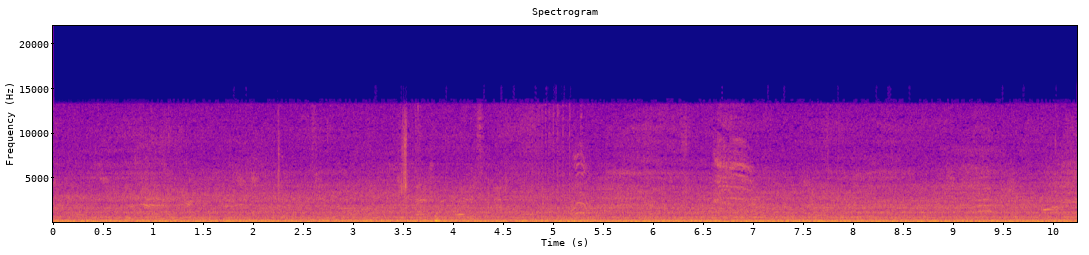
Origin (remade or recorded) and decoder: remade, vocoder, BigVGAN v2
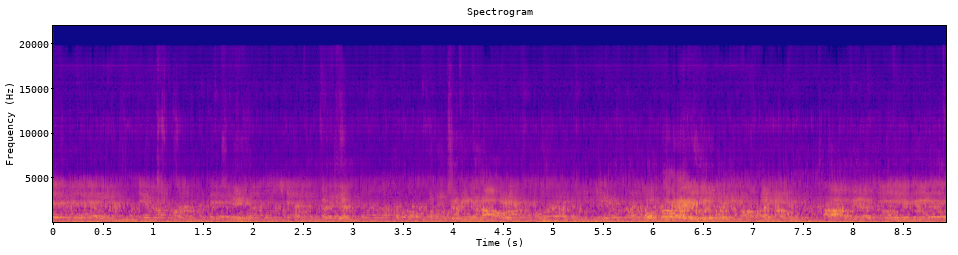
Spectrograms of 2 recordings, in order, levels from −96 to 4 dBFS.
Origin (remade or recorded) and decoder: remade, vocoder, BigVGAN v2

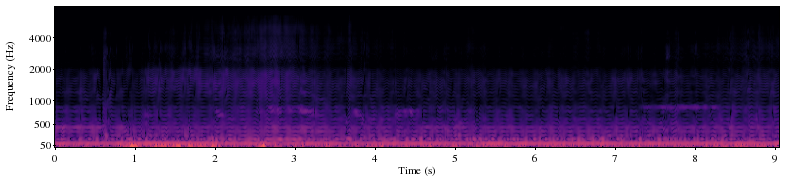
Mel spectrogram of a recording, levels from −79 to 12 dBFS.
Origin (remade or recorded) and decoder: remade, vocoder, BigVGAN v2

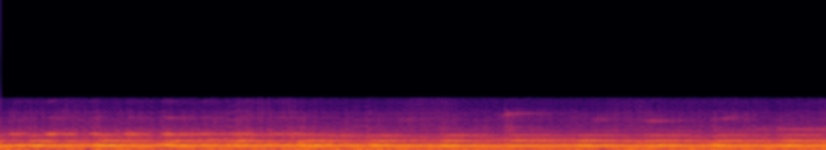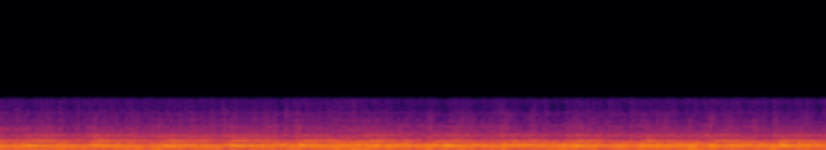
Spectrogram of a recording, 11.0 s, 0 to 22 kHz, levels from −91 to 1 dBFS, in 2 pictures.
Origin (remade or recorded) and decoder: remade, vocoder, BigVGAN v2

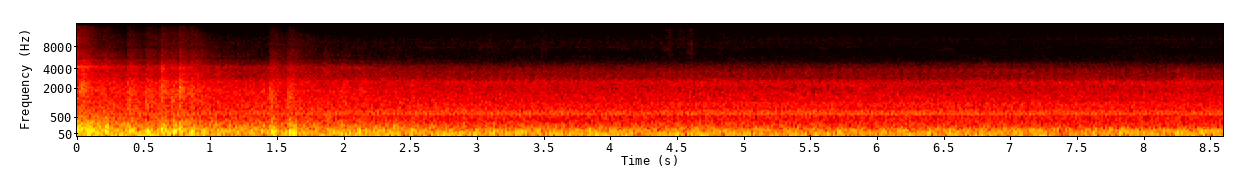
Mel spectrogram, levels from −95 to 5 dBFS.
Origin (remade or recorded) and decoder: remade, vocoder, BigVGAN v2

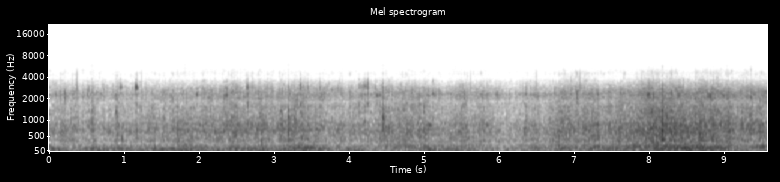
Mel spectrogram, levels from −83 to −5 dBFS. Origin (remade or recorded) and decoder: recorded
